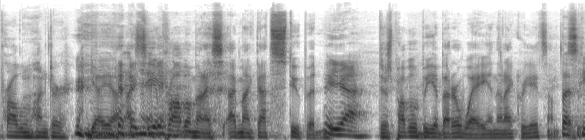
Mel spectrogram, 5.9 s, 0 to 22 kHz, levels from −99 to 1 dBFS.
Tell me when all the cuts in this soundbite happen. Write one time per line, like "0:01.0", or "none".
none

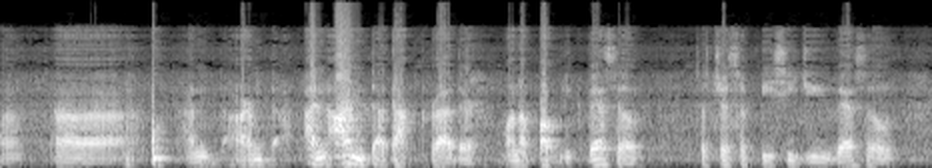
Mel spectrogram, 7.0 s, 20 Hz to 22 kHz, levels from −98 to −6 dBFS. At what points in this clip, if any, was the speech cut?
none

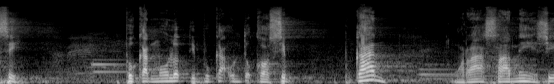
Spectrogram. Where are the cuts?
none

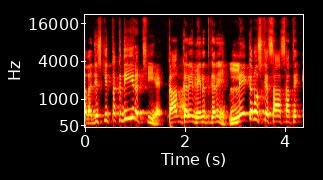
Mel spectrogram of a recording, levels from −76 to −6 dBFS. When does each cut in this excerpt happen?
0:01.6
0:02.8

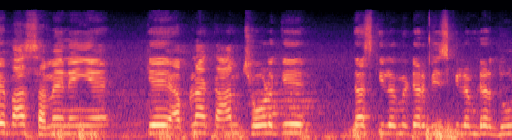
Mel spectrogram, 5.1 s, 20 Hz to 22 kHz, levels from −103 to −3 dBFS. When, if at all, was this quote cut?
none

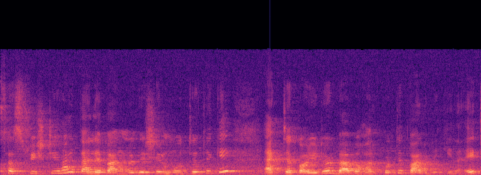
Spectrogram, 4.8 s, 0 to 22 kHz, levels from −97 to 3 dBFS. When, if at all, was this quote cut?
none

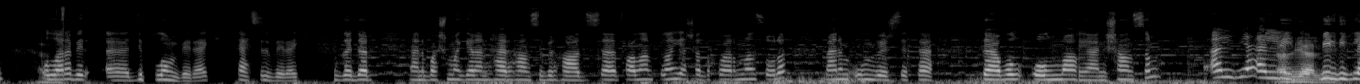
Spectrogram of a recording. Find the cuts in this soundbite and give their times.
0:03.3
0:10.8

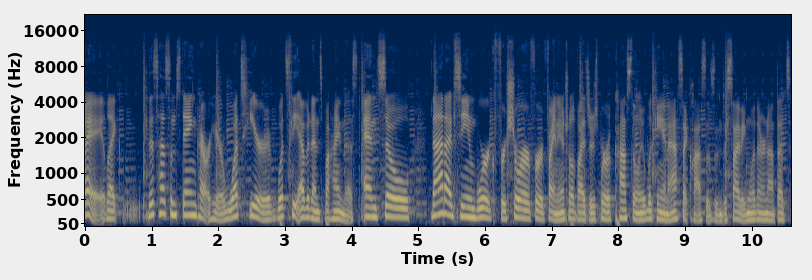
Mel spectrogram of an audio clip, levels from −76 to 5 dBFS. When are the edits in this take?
0:04.1
0:07.7

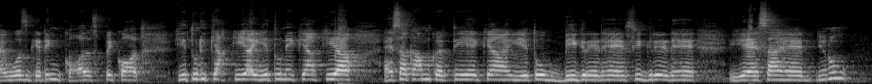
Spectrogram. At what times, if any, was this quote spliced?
none

